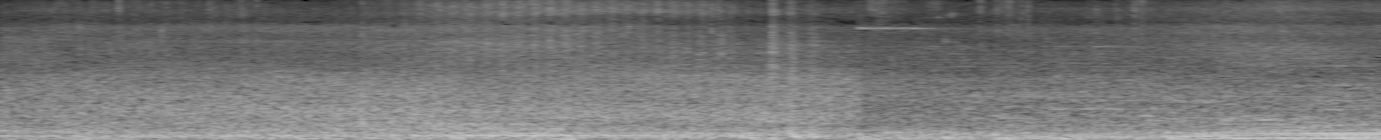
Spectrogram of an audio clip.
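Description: Cars driving past close by on a city street, the traffic noise growing louder toward the end.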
